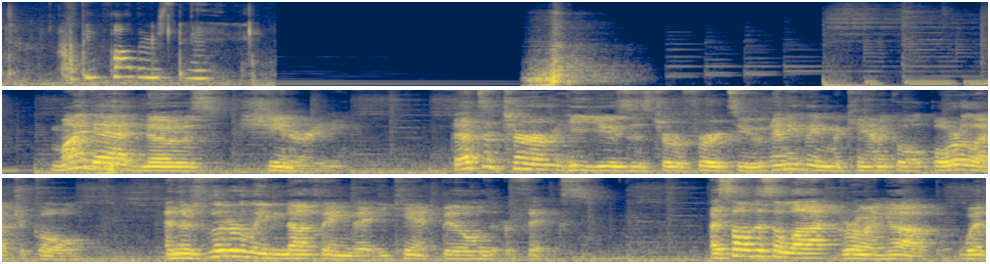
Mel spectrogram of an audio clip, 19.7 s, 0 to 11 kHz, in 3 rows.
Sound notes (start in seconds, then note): 3.5 air whooshing; 4.9 soft pop music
